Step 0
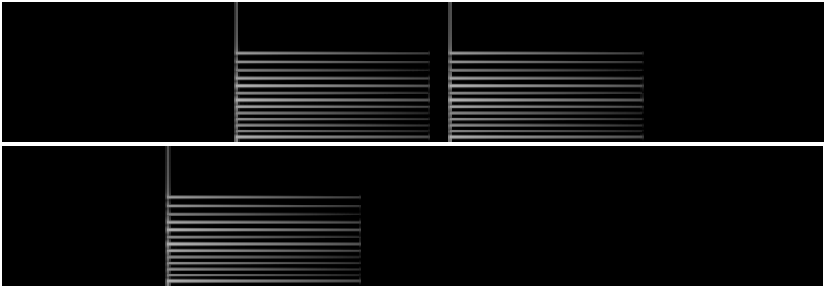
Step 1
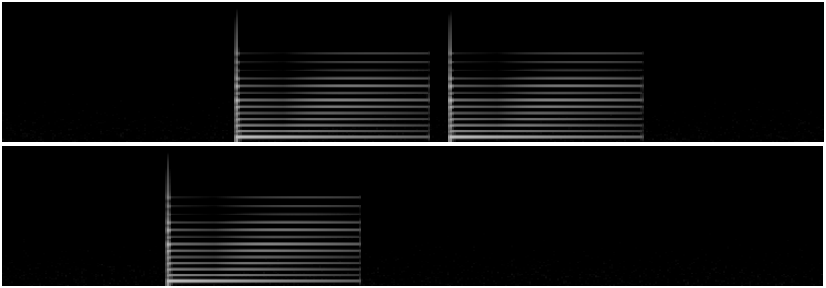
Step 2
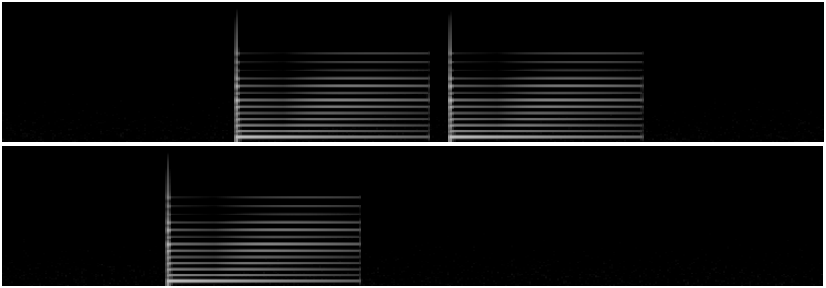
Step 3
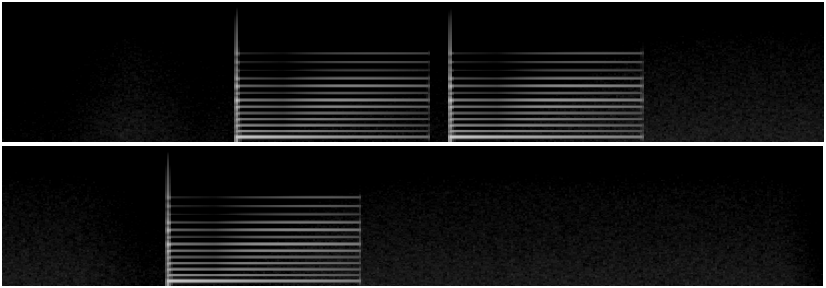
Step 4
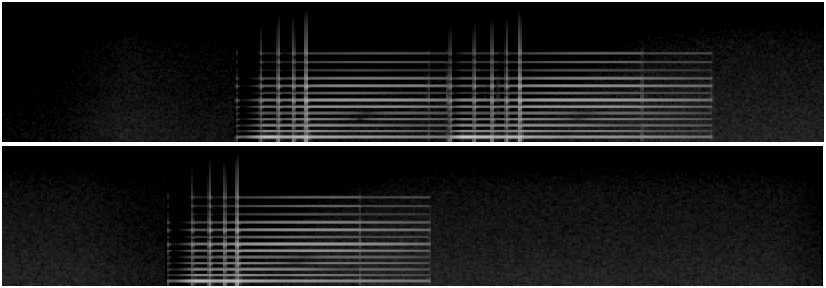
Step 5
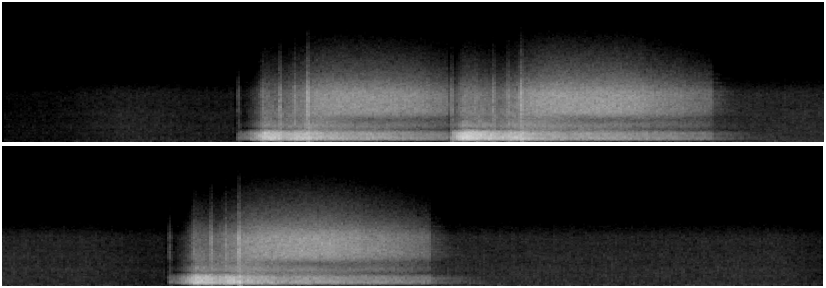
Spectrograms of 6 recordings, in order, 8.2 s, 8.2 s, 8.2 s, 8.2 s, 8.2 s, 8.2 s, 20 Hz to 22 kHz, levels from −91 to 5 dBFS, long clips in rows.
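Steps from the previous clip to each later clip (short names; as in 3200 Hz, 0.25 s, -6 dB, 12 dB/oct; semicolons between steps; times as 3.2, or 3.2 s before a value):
treble ducked by the level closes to 1300 Hz, closed at -21 dBFS; high shelf 6700 Hz -7.5 dB; gain +7.5 dB
nothing audible
AGC gain up to 11.5 dB; gain -1 dB
tapped delay 0.121/0.209/0.283/0.347 s -20/-16.5/-17.5/-7 dB; attack slew limiter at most 350 dB/s; gain +3 dB
noise vocoder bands 8; digital reverb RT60 0.87 s, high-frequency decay 0.6×, pre-delay 0 ms, DRR 11 dB; gain +4.5 dB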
